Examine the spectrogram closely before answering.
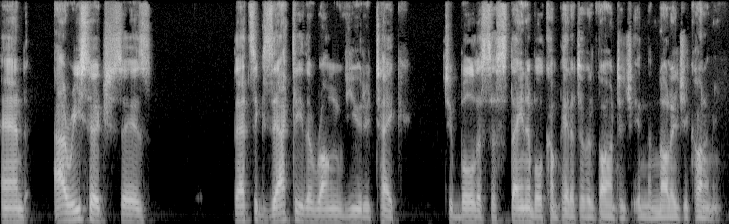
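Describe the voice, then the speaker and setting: A man with a South African accent, a guest explaining his work in measured, fluent sentences over a call. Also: low voice, steady tone, no room sound, clean studio sound. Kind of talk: podcast interview over a call. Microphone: video call.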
